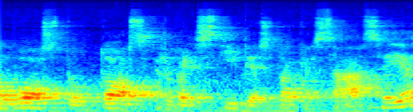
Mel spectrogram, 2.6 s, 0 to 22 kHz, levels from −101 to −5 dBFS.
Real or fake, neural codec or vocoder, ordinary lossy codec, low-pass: real; none; Opus, 32 kbps; 19.8 kHz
